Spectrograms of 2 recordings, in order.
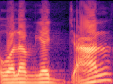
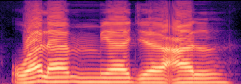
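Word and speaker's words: ولم يجعل: di sini warna ungu, itu hukum bacaannya qalqalah, yaitu suara jimnya dipantulkan, tidak walam yaj'al tapi dia ada pantulannya, walam yaj'al.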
